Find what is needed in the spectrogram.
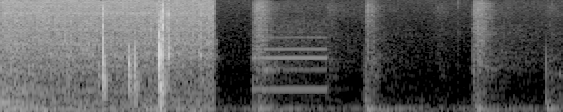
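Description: Faint sound fading away with a few short clicks, then a brief faint beep about a second in, and then almost nothing.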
